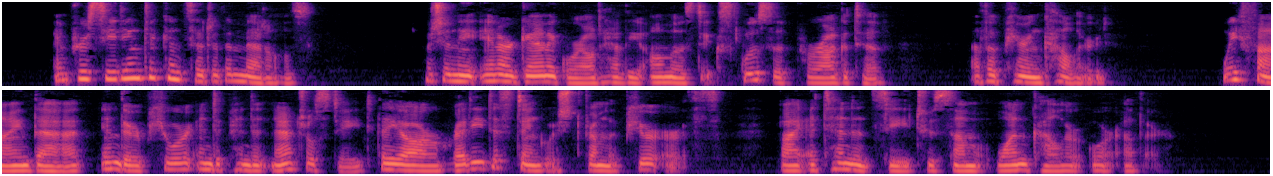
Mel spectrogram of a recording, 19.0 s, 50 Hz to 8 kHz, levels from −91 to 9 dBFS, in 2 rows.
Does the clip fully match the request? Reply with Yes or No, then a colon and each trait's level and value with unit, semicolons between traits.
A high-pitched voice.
No: medium, 145 Hz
